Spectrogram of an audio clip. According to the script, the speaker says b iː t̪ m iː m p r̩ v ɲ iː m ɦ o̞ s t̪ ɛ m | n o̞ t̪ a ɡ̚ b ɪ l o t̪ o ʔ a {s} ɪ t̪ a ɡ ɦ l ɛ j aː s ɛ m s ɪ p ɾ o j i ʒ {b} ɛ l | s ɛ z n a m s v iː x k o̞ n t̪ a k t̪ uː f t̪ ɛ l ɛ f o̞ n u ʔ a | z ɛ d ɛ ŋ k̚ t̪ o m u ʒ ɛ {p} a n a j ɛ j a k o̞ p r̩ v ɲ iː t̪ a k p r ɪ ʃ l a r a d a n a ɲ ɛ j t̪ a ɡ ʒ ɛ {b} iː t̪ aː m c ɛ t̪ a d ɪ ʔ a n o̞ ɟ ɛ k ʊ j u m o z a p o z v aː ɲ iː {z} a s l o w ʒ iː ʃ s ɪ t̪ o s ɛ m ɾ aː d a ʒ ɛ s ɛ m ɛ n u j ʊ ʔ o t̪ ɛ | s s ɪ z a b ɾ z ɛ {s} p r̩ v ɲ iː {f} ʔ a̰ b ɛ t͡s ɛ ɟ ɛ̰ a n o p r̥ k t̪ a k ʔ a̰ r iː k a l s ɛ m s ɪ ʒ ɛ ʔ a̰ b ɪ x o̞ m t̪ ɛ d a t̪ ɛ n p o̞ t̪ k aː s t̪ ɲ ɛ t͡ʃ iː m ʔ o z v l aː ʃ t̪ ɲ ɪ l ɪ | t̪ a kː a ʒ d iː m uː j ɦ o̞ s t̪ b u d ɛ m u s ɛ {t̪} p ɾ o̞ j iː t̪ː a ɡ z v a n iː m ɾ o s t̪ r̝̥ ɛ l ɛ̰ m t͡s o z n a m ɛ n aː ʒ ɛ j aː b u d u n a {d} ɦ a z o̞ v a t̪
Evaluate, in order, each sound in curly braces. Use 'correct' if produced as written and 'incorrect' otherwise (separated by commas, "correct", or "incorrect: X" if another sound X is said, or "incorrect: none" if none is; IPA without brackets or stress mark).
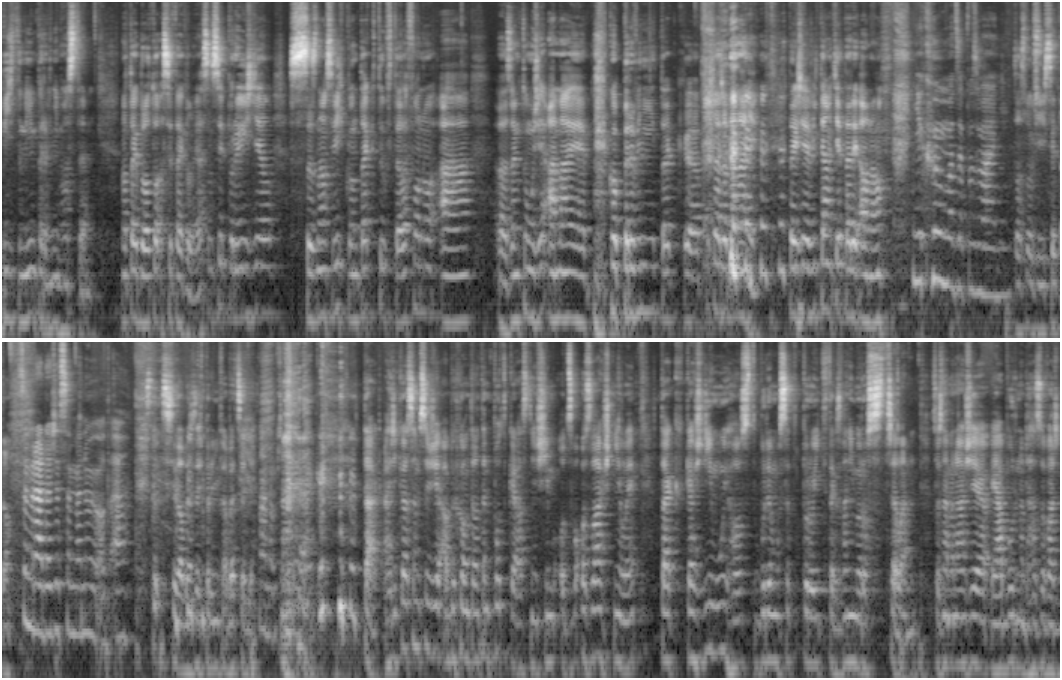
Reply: correct, incorrect: ɟ, incorrect: ʔ, incorrect: v, correct, incorrect: ʃ, correct, correct, correct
